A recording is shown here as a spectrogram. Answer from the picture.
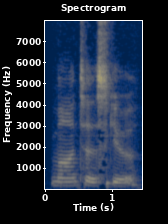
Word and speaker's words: Montesquieu: And the French Enlightenment thinkers around the mid-1700s were people like Baron de Montesquieu, oui, Montesquieu. And his belief, Montesquieu, 3 syllables, that there really needed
